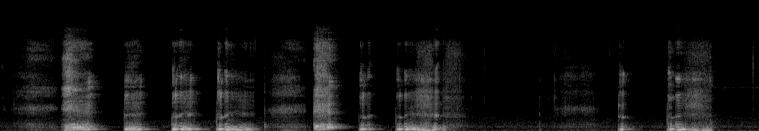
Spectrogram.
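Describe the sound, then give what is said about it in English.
A loud series of raspy throat-clearing bursts, about nine short rough grunts in irregular succession, with brief pauses and no talking. “Sorry, I had to clear my throat again.”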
